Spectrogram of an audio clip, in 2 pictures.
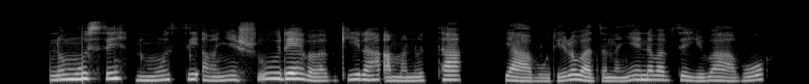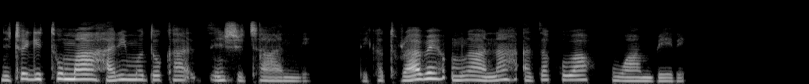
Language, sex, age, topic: Rundi, female, 25-35, education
